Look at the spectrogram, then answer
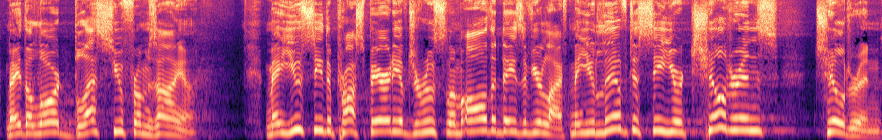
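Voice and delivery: high, ringing scripture reading. Real, not acted. Preacher reading verse five to the congregation, high and proclaiming. Reads a Bible verse aloud.

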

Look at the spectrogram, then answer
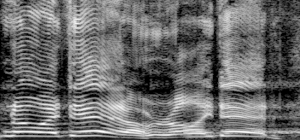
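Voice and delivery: hammed-up "you have to believe me"; insistent protest. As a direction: insist on it, pitch shooting up. Retold insisting to disbelievers.

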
